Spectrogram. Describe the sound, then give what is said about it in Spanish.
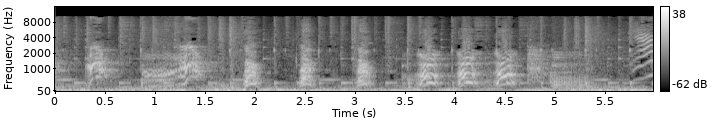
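Several dogs, four-legged passengers in a vehicle, bark and yip in a rapid, overlapping series of sharp mid-pitched barks, loud and steady for several seconds, with a few whiny yelps mixed in. “Estimados ocupantes del vehículo, el siguiente mensaje va dirigido a los pasajeros de cuatro patitas.”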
